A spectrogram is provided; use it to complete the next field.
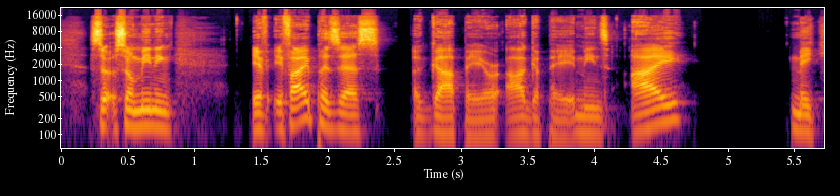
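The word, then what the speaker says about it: ἀγάπη: Sometimes you may have been accustomed to hearing agape. Use it however you want. I think the actual pronunciation is agape.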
